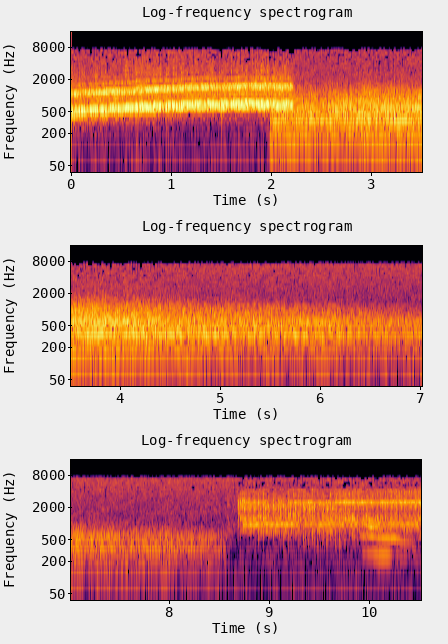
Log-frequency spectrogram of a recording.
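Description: An alarm clock rings loudly at the bedside of Fred and Betty Folger, a harsh, continuous metallic clatter lasting several seconds, framed by brief stretches of steady, rising electronic-sounding tones at the start and end.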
